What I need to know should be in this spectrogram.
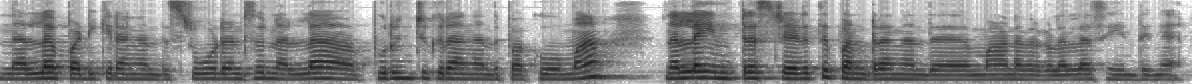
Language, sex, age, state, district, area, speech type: Tamil, female, 30-45, Tamil Nadu, Tiruppur, rural, spontaneous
